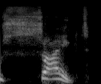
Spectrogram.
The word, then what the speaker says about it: psyched: ecology psyche right P it's not spelled with an S is psyche is P this is a tough one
